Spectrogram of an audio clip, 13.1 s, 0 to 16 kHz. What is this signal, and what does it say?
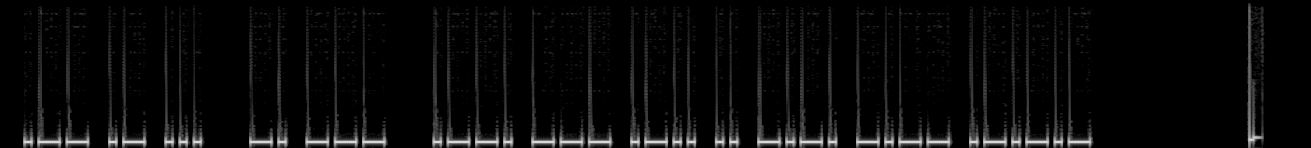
Morse code, heard as a keyed tone, about 17 wpm, 700 Hz. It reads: WAS NO POLICY.
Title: Sentences from Top 1000 Words - Review Part 5 - 17wpm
